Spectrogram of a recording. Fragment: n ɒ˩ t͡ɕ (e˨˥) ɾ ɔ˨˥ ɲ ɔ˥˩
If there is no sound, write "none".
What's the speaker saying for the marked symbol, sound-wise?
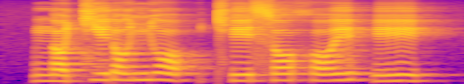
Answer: e˨˥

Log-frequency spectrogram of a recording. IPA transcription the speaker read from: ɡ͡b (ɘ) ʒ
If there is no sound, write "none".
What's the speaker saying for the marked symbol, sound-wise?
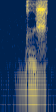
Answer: ɘ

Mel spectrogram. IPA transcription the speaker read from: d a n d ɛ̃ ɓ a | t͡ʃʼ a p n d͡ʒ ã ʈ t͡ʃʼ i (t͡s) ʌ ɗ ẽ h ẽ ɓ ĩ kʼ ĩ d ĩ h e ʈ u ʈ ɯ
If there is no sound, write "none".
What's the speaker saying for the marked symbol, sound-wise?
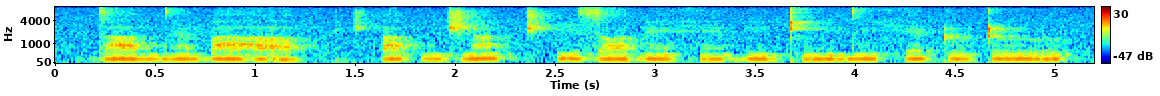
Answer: z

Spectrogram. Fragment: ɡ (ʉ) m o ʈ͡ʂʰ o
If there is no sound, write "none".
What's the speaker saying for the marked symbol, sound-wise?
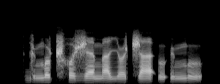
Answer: ʉ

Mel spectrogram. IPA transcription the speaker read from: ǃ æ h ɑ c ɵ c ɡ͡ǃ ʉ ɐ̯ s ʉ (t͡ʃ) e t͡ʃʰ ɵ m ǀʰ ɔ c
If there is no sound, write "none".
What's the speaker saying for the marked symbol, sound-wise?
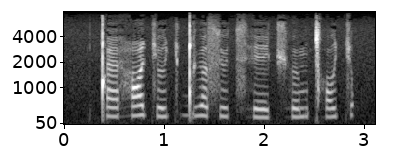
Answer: t͡sʰ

